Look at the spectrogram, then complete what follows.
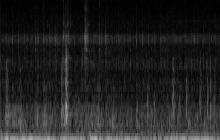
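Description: Electric mobility scooter motor running with a steady high whine as it tows a trimaran on its trolley up a slipway. A low rumble underneath, with scattered clunks and one sharper knock about a second in.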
